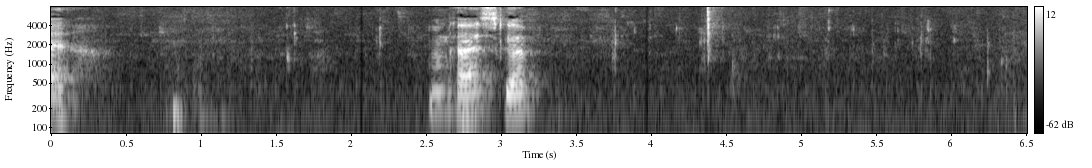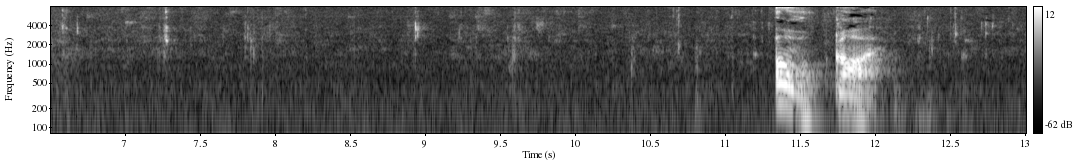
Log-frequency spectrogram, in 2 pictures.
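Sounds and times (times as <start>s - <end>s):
low steady hum: 0.0s - 13.0s
wet mouth clicks and smacks: 3.7s - 8.0s.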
